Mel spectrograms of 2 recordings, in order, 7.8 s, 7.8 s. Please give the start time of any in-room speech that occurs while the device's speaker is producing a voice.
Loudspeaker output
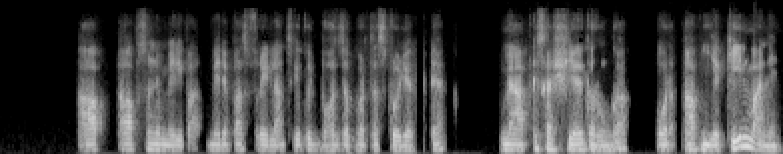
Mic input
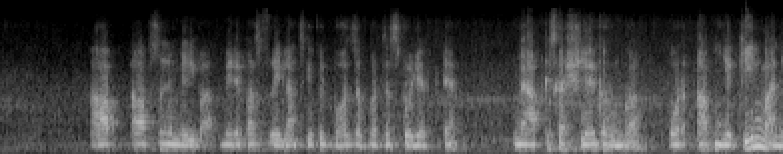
none

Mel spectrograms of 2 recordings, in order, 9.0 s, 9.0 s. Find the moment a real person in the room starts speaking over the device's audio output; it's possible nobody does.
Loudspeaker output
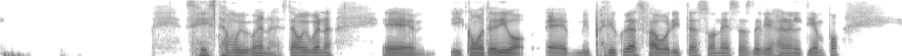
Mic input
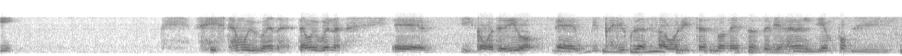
6 s

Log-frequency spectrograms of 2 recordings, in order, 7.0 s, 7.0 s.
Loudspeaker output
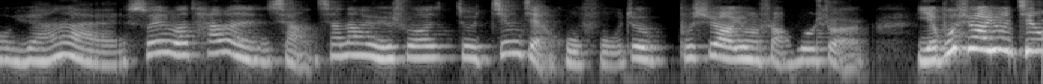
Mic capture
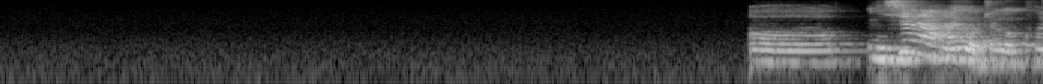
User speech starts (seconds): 5 s

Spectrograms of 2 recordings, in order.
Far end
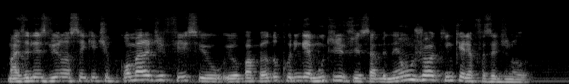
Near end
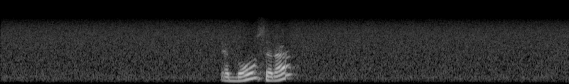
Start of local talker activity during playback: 2 s

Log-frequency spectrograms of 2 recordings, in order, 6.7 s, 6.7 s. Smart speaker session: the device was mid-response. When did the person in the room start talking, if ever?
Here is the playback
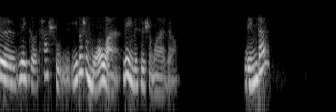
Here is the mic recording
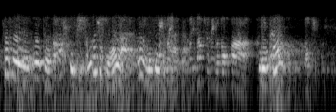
1 s

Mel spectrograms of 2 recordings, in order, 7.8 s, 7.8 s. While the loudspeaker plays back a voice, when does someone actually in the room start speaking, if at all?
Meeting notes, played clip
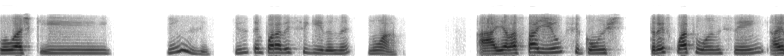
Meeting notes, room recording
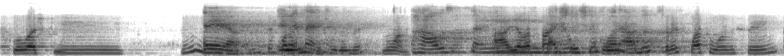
2 s

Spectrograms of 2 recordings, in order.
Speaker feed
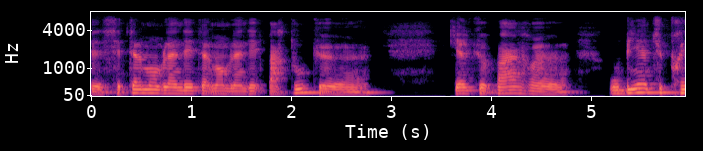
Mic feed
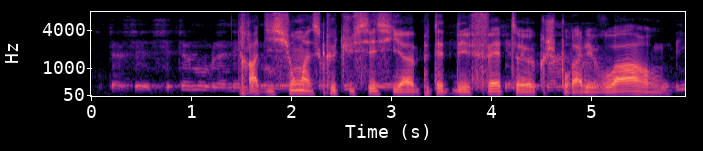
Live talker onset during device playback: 1 s

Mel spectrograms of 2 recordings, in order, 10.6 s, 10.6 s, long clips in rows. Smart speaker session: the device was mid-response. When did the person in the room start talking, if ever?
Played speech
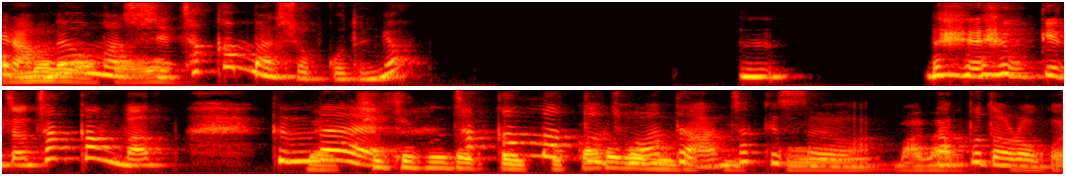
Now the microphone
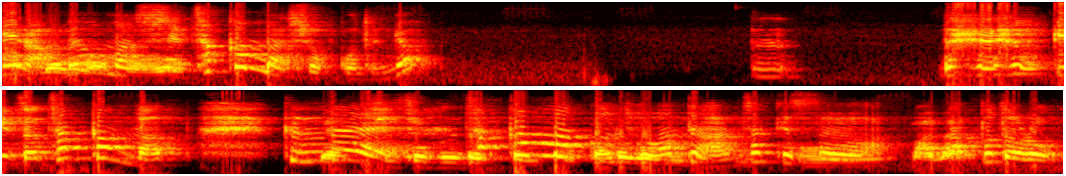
none

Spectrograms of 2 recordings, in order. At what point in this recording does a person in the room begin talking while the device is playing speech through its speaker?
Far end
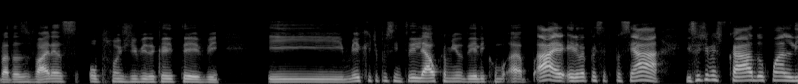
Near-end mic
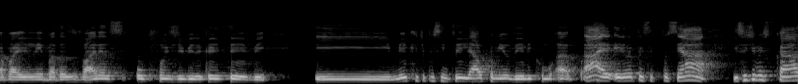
none

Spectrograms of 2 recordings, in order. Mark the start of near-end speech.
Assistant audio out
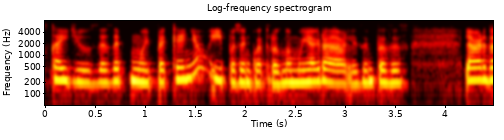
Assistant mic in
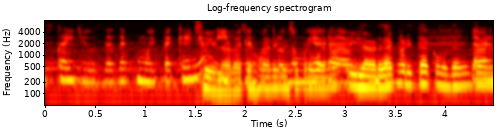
1 s

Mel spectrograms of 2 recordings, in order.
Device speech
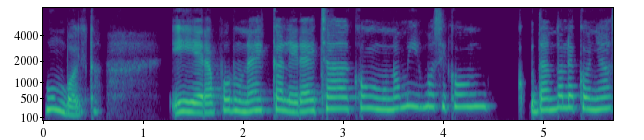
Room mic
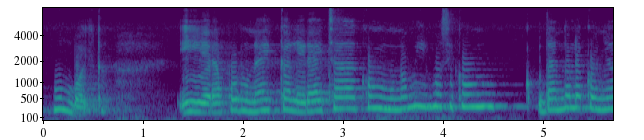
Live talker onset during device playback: none

